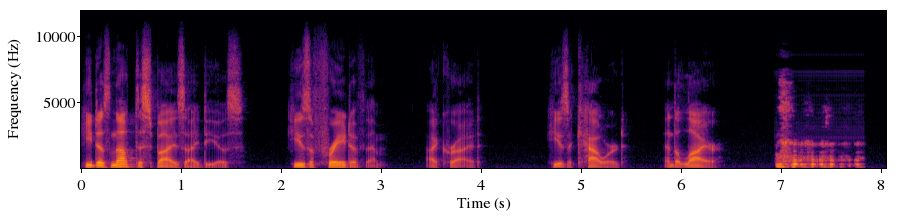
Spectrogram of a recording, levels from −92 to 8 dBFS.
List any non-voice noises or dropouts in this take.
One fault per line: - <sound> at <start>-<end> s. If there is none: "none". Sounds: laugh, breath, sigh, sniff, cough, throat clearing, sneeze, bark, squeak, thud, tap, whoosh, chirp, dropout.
- laugh at 6.9-7.9 s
